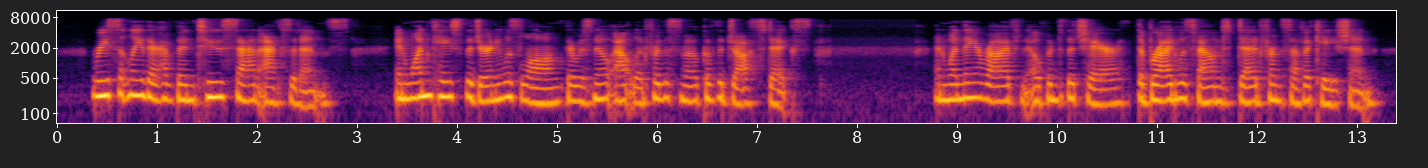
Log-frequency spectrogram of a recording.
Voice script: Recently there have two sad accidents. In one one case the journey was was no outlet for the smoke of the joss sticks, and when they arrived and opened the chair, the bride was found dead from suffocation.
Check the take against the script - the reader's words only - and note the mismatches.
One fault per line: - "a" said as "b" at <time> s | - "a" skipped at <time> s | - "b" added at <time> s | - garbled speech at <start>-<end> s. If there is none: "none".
- "been" added at 1.2 s
- "one" skipped at 3.8 s
- "long there" added at 4.7 s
